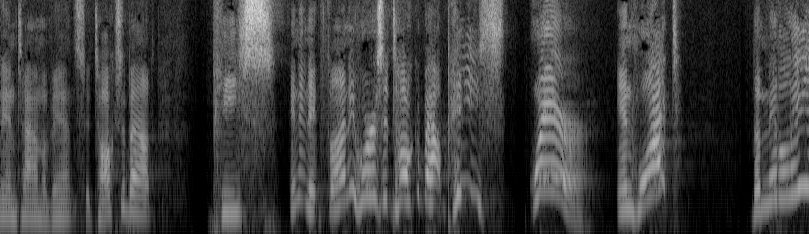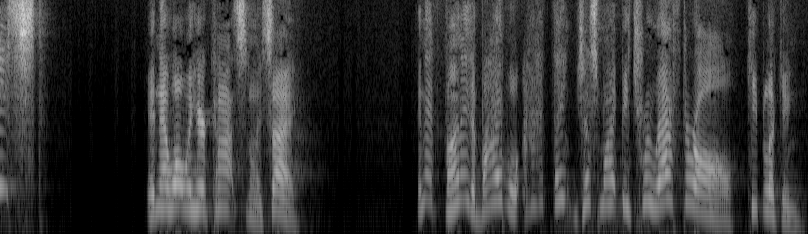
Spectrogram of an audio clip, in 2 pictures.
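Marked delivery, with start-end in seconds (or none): 2.9-8.5 high, mock-wondering questions; feigned puzzlement. Preacher quizzes congregation on prophecy, feigned puzzlement. 12.3-15.5 high, slowing mock-surprised musing; feigned wonder. Preacher hints Bible might be true, feigned wonder.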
